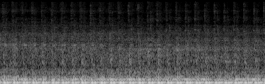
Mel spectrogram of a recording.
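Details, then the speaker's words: 1989 Honda Transalp 600V V-twin, ice-cold start, half choke at about 1,300 rpm; steady, even low thrum at raised cold idle with no knocks or misses; normal fast idle on half choke. "So I'll bring the choke down to half. About 1,300 RPMs."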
